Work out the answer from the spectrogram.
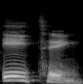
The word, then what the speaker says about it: eating: Nếu muốn nói là eating thì cũng phải kéo dài cái âm y cho nó tròn âm rồi mới phát âm thờ.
